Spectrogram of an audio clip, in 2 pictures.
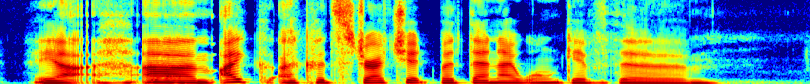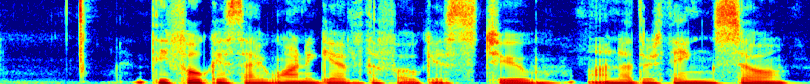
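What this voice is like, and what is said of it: Unusually deep voice. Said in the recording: “my deep voice right now. But I can't say it'll stay longer than a few days”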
